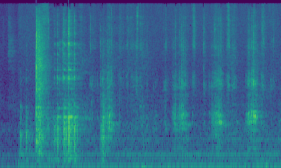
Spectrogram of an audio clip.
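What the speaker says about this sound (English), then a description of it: "I'm going to open up these cans and drain them" Metal cans of tuna being opened and drained into a bowl, with clanking and scraping of tin against dishware in a few close bursts early on, then softer intermittent clinks.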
